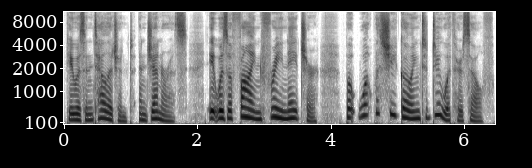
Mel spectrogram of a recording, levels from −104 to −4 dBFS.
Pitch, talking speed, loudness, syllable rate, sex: 210 Hz, 185 wpm, -19 LUFS, 5.0 syllables/s, female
